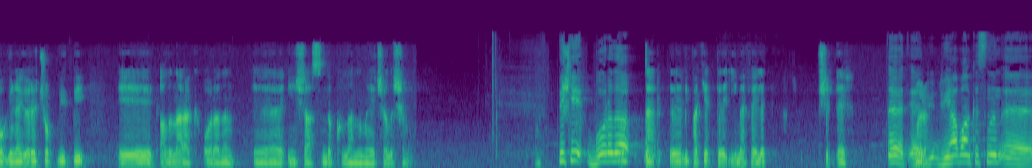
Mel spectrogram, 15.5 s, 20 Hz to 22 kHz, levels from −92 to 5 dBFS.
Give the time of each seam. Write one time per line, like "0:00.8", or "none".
0:02.3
